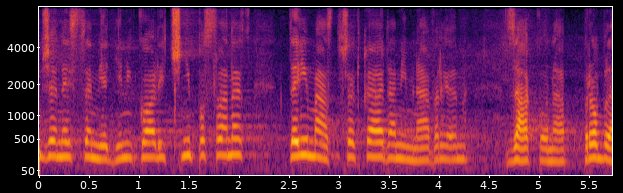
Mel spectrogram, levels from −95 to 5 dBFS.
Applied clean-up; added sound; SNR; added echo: none; none; none; none.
